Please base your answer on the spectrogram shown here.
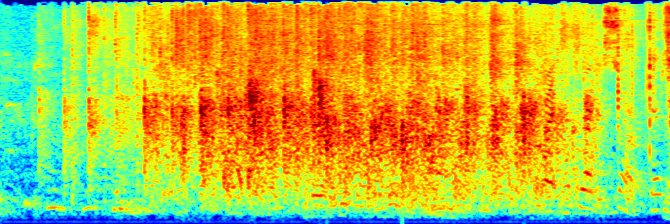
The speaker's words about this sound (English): And I also assumed that applause was for Gail and not me, but that's fine.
